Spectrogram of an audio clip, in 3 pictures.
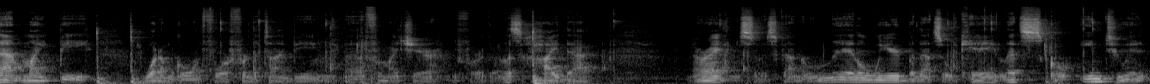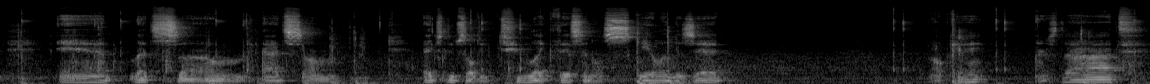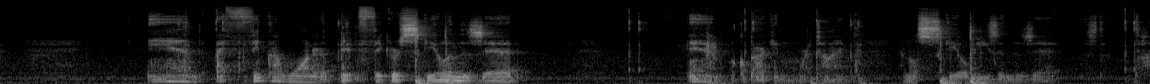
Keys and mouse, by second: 0.9 a, 1.3 z, 2.8-4.5 middle drag, 3.7 Tab, 5.3 h, 5.8 middle click, 6.2-8.4 middle drag, 9.9-12.1 drag, 10.5 Tab, 15.1 ctrl+r, 17.9 s, 21.1 Tab, 22.3 a, 22.5-23.9 middle drag, 24.1 middle click, 25.2-26.7 drag, 26.7 middle click, 27.1 s, 30.0 Tab, 30.9-33.3 middle drag, 32.4 s.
